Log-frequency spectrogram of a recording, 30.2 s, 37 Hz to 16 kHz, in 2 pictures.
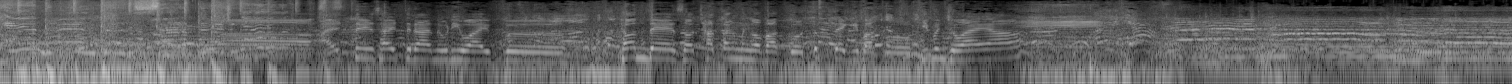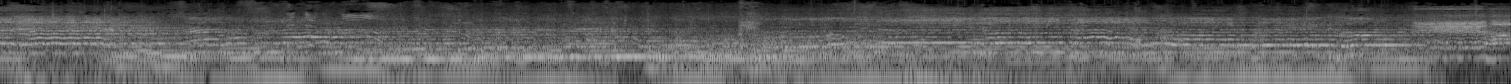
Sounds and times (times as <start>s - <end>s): Music: 0.0s - 3.5s, 11.5s - 30.2s.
